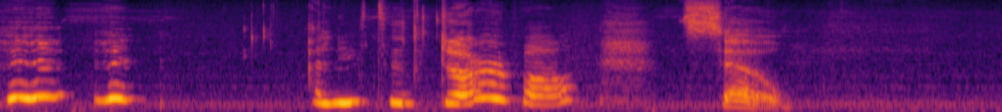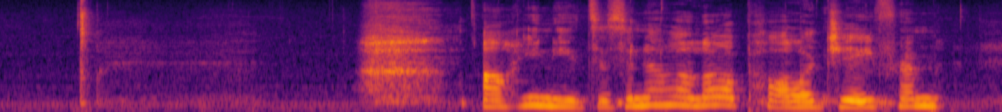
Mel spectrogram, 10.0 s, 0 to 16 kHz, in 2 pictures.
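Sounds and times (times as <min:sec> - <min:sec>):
woman speaking: 0:01.5 - 0:04.0, 0:07.3 - 0:09.8.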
